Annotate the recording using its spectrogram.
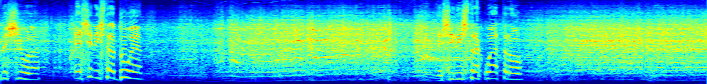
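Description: A rally car engine roars and revs hard inside the cabin.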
